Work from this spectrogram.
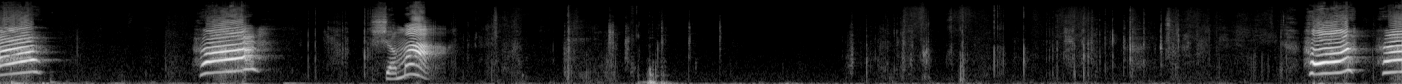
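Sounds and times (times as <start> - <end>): paper rustling: 2.8 - 7.4, 8.4 - 13.0.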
